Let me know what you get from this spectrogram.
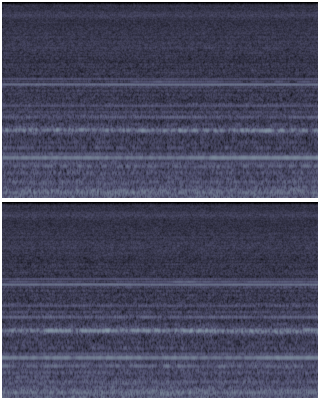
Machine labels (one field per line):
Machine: pump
